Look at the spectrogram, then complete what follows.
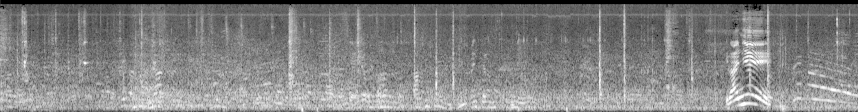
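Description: Sharp metallic knocks as the capataz strikes the llamador knocker of the palio float of Nuestra Señora de Montserrat, on calle Cristo del Calvario, ring out repeatedly, spaced irregularly, over a steady murmur of a crowd, with a brief wavering tone rising near the end.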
